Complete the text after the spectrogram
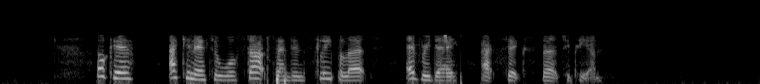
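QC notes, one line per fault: Throughout: GSM full-rate codec. The speech has been squeezed through the original GSM full-rate coder at 13 kbps, which rebuilds each stretch from a vocal-tract filter excited by a sparse, evenly spaced pulse train, with only one excitation sample in three kept. Nothing above 4 kHz survives, so the speech is dull at the top, and the coarse excitation gives it a plainly audible buzzy, gravelly grain.
2.66–2.88 s and 4.38–4.62 s: GSM bit errors. In both spans corrupted bits, at roughly 2% error rate, reached the decoder, spoiling the filter, pitch and gain parameters in successive frames. Each affected frame is rebuilt with a warped spectrum or a runaway level, so for about a fifth to a quarter of a second the speech breaks up into squawks, pops and gargling before the decoder recovers.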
